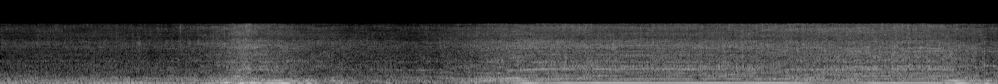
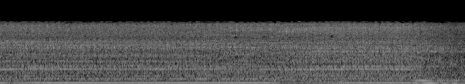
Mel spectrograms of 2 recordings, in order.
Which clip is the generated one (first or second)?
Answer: first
